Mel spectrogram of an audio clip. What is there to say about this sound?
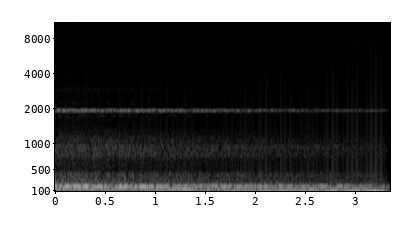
Force Field 02
Force field or planetary ambience
Outer-Space, Planetary-Ambience, Science-Fiction, Sci-Fi, Force-Field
